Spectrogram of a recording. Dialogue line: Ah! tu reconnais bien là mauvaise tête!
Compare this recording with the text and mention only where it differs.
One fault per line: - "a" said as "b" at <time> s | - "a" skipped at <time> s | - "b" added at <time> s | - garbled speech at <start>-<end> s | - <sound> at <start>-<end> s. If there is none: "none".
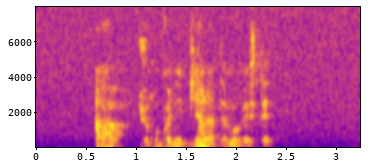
- "tu" said as "je" at 1.0 s
- "ta" added at 1.8 s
